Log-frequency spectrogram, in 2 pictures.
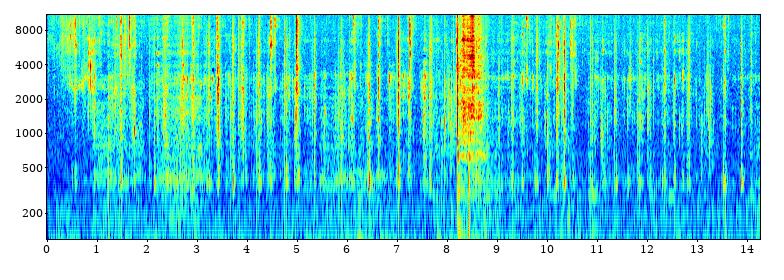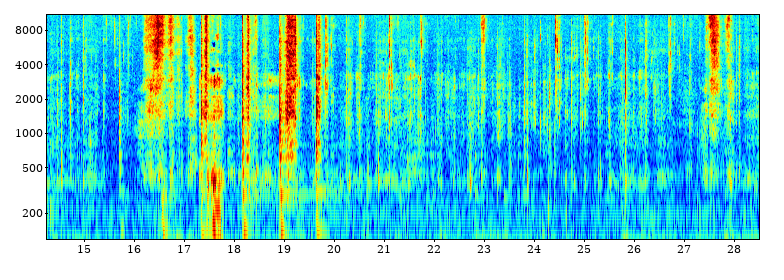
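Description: Close-miked chewing of canned luncheon beef and shrimp fried rice, wet mouth sounds with small clicks, mixed with a metal spoon and fork clinking and scraping on a metal tray. A few louder clatters stand out at intervals.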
